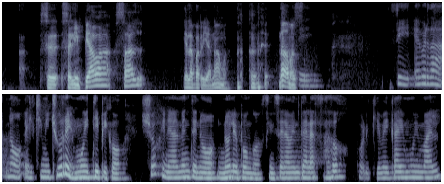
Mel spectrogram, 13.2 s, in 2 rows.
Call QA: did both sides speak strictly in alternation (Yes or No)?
Yes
